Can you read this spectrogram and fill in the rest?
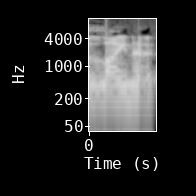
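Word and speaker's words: Laine: little bit of a Lina number 8 love-in. So Lina magazine, Lane magazine, depending on how you pronounce it, and the magazine's producers have said they're happy with whichever way you so choose.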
